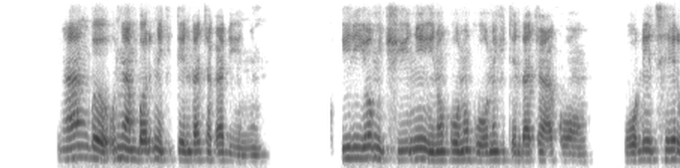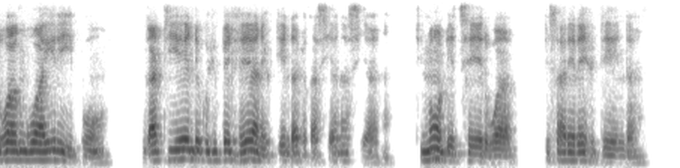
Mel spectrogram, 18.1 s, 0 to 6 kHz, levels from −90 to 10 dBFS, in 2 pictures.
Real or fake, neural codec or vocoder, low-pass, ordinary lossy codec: real; none; 5.4 kHz; Opus, 32 kbps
